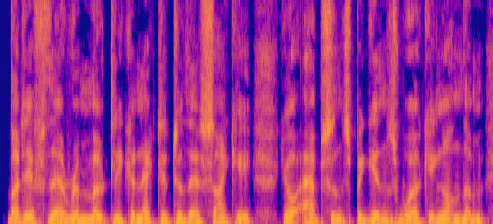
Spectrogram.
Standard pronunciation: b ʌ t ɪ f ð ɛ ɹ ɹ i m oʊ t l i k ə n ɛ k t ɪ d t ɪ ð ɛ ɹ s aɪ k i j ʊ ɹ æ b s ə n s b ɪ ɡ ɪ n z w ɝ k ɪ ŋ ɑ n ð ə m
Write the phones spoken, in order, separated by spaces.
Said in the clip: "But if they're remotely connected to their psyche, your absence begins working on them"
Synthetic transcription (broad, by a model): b ʌ t ɪ f ð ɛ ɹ ɹ i m oʊ t l i k ə n ɛ k t ɪ d t ɪ ð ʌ ɹ s aɪ k i j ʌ ɹ æ b s ə n s b ɪ ɡ ɪ n z w ɝ k ɪ ŋ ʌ n ð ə m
